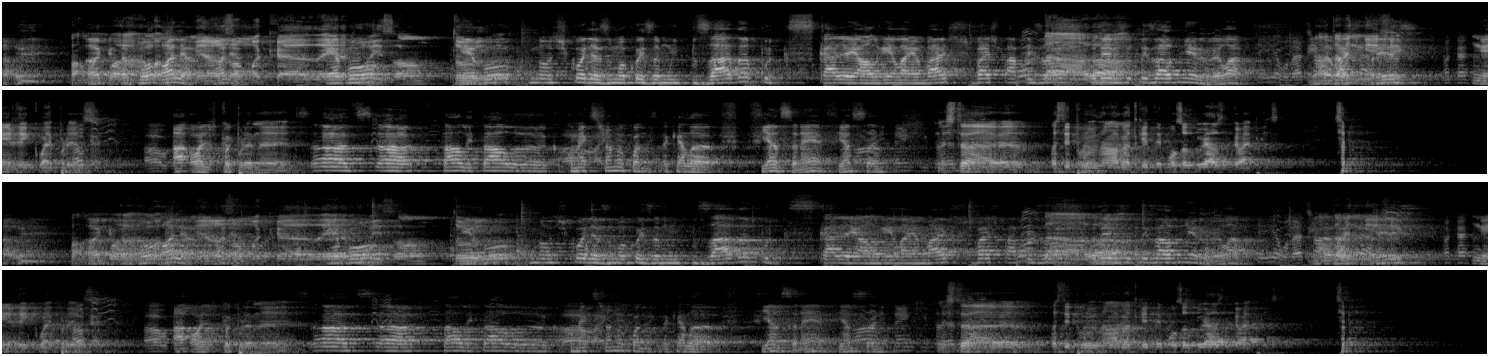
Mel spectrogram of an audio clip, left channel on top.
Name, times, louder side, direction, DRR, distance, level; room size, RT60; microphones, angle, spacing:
voice 1, 0.0-0.5 0.8-2.4 3.2-3.8 4.6-12.7 13.0-14.0 16.6-17.2 17.9-24.1 25.7-25.8, left 5 dB, 65° left, 5 dB, 0.5 m, -29 dB
voice 2, 0.7-5.1 10.4-11.4 13.1-14.0 14.7-15.8 17.2-17.8 24.2-27.6 28.2-28.3, left 4 dB, 35° left, 8 dB, 0.8 m, -30 dB
sound 1, 1.6-1.8 2.3-2.5 2.9-3.1 3.6-3.8 4.5-4.6 5.1-5.3 5.8-6.0 6.5-6.7 7.4-7.6 8.2-8.4 8.9-9.1 9.6-9.8 10.5-10.8 11.3-11.6 12.0-12.2 12.8-13.0, right 3 dB, 90° right, 2.4 m, -43 dB
Gull seagull, 10.1-10.6 11.1-11.2 11.7-14.7 15.6-16.7 17.2-17.7 18.5-19.2 19.6-19.8 20.4-21.9 22.3-23.0 23.4-24.7 26.0-27.0, right 1 dB, ahead, 0.3 m, -41 dB
11.5 x 11.0 x 7.1 m, 2.1 s
head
